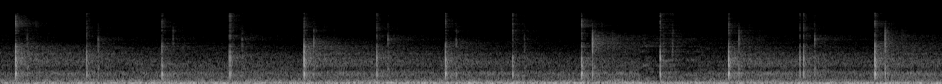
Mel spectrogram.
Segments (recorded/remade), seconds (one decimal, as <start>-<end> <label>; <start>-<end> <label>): 0.0-6.4 recorded; 6.4-7.0 remade; 7.0-9.4 recorded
